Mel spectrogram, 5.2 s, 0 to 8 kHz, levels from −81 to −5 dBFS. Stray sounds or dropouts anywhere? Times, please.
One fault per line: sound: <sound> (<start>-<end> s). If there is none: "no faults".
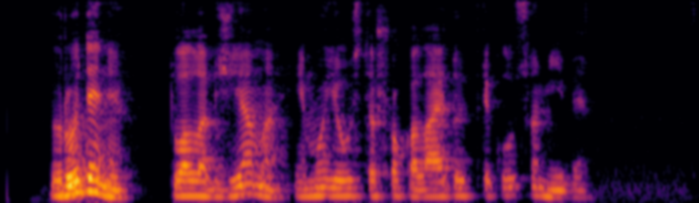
no faults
